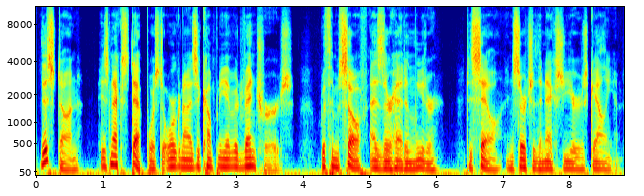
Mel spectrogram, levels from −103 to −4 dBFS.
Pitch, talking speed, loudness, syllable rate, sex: 95 Hz, 190 wpm, -19 LUFS, 5.1 syllables/s, male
